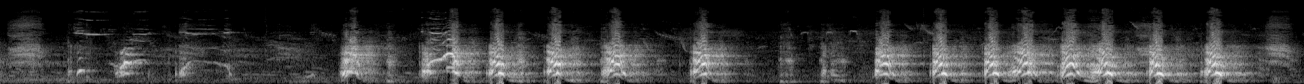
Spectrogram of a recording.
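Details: Angry dog barking: a few high whines and yelps open, then sharp, loud barks repeat in rapid bursts, nearly two per second, with brief pauses between volleys.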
